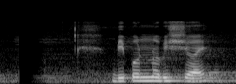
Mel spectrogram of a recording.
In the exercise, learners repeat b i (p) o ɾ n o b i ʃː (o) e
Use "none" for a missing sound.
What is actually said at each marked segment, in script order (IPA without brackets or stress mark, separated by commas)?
p, ɔ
